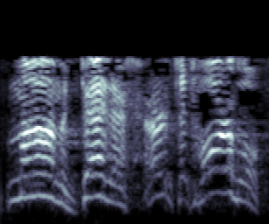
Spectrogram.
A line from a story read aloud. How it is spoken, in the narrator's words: the poor boy screamed and he shouted and he cried and said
